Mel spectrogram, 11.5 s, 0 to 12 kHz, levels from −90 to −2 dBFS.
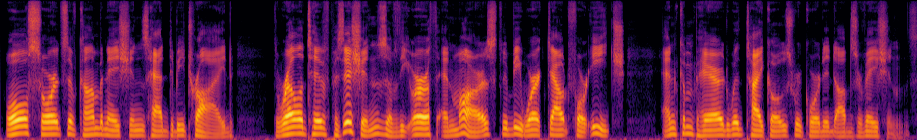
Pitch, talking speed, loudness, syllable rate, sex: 125 Hz, 145 wpm, -20 LUFS, 4.4 syllables/s, male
